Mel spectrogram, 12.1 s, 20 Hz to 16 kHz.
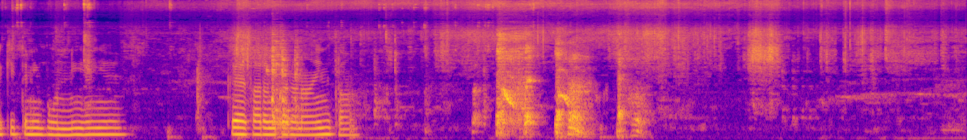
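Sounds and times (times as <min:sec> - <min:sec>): person coughing: 0:05.9 - 0:08.3.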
